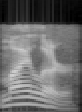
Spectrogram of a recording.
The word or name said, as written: miler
